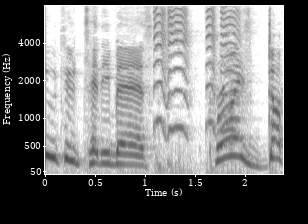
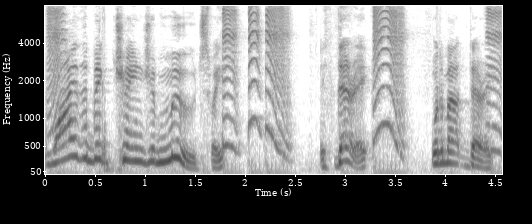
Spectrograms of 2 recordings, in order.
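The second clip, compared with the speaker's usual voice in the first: ordinary delivery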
